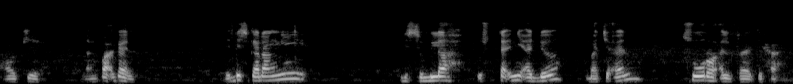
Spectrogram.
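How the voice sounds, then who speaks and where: Patient Malaysian ustaz, slow and dry. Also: male voice, high-pitched, sing-song, a little mellow, breathy edge, no echo, muffled recording. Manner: patient, recites verses very slowly and drawn out. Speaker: Quran recitation teacher. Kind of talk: online tajwid lesson.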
